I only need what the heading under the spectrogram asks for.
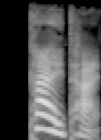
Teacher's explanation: This is two fourth tones, but again, sometimes the second character becomes a neutral tone.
